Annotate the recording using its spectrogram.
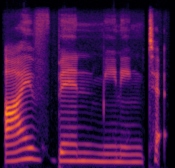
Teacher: Notice how native speakers do not pronounce every single word with equal weight. The word been shrinks down.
